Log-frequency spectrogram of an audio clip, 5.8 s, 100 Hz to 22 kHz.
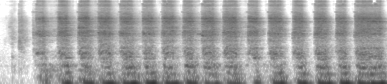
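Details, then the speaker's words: Honing a J.E. Porter hand pump cylinder with an engine hone on a Ridgid drill at speed 1, degreaser as lubricant: grinding whir pulsing about three times a second in an uneven stutter; hone chatter. "Hear it vibrating? I don't know if you can hear that. I don't like that vibrating. Vibrating means it's stuttering as it's trying to grind."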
